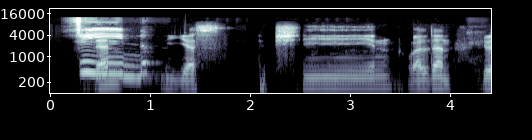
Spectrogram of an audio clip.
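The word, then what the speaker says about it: ش: First, you have to say it like shh. Right? Then, Sheen.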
